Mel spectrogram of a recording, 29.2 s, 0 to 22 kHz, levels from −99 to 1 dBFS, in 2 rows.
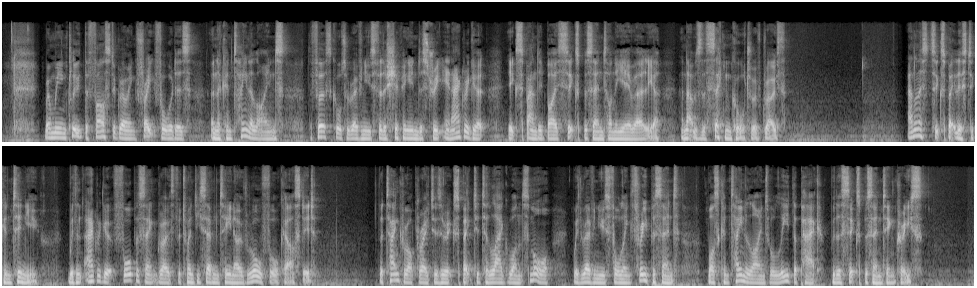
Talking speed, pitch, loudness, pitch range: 155 wpm, 110 Hz, -21 LUFS, 105-120 Hz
